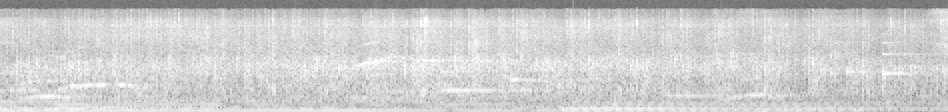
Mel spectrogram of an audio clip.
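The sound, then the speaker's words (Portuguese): An audience applauds Jesus during a sermon, dense clapping for about six seconds at an even, fairly loud level, with sustained low musical chords holding underneath and shifting once partway through. “E durante, aleluia, aplauda Jesus.”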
